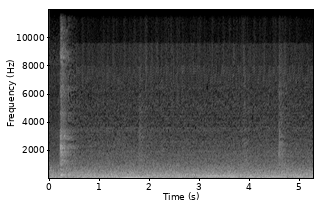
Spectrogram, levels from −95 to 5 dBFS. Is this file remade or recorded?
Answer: recorded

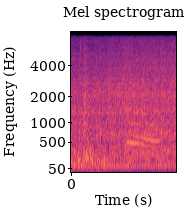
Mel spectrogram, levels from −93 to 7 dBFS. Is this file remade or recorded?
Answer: recorded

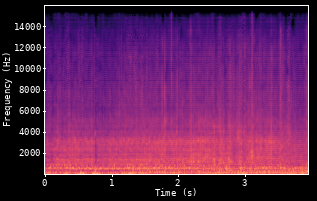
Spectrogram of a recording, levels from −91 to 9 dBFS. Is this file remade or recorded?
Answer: remade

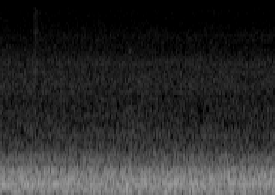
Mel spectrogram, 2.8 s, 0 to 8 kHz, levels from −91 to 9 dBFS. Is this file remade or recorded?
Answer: recorded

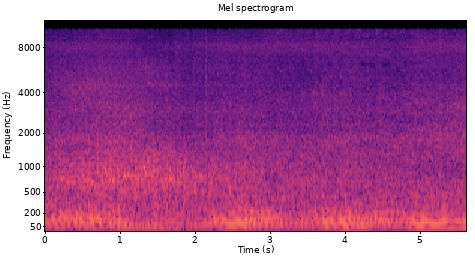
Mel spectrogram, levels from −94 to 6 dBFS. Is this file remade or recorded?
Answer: remade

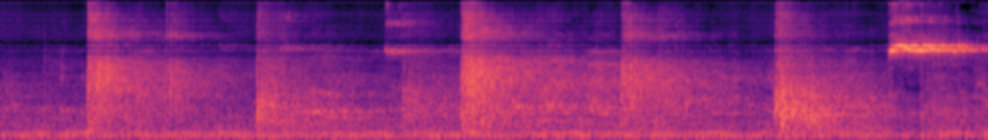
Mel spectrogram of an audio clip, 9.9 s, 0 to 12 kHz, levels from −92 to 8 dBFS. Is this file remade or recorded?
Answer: remade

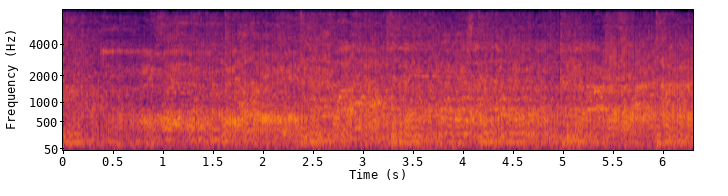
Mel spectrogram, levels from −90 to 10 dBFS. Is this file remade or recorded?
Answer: remade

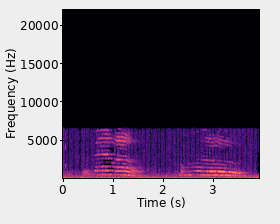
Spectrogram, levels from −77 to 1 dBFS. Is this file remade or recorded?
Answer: recorded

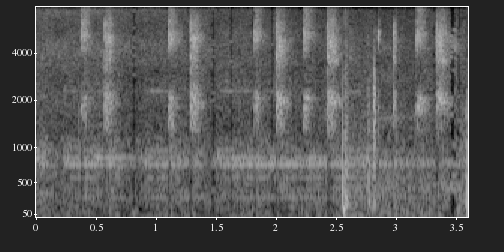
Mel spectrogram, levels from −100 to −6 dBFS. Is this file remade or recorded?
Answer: recorded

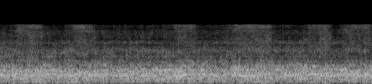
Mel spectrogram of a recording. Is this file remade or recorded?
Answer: remade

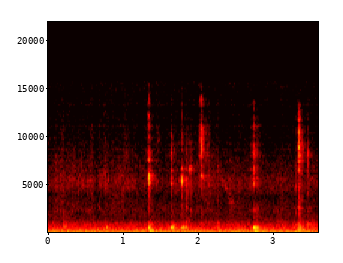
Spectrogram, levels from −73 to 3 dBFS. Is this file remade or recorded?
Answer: remade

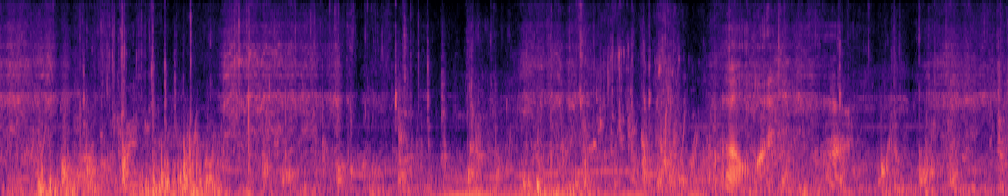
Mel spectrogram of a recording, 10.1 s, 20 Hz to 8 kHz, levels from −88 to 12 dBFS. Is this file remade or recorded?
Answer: recorded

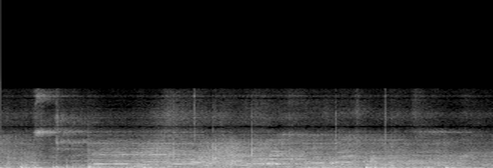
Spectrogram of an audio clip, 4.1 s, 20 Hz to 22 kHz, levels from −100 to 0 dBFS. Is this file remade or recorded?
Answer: remade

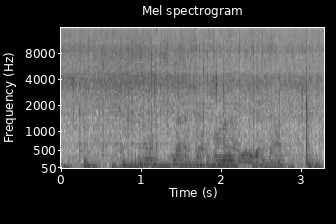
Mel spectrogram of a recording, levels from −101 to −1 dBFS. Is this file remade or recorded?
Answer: recorded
